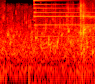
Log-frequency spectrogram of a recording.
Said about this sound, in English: We have something called sensory therapy. It, today, it's the sound of running water. And notice how your shoulders relax within moments of listening to the water.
